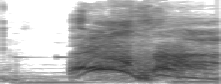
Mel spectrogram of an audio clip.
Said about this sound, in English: I'm going to sneeze. Hold on. Here's a big one. Okay.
